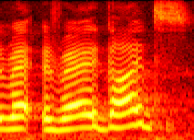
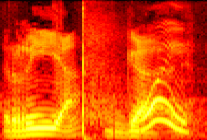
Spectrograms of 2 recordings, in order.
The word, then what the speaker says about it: rear guard: I I would say rare guard. Rare guard. And then rare. We say rear. Oh, rear guard. Rear guard not rare guard.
